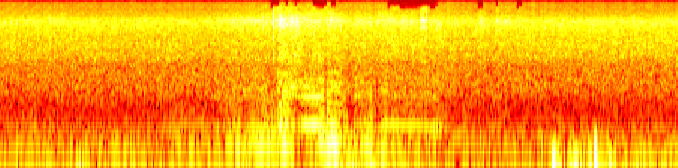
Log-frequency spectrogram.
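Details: Bees grazing on oregano flowers in summer; a buzzing drone swells and dips as an insect passes close between two and three seconds, over a low rumble of summer breeze and a few soft knocks near the end.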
